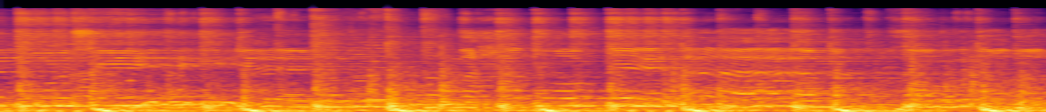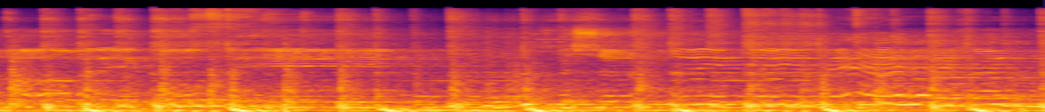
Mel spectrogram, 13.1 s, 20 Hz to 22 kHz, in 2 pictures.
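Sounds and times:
man singing into a microphone: 0.0 - 13.0
steady drum beat: 0.0 - 13.0.

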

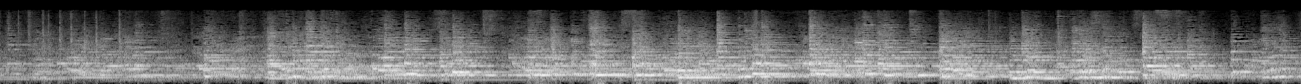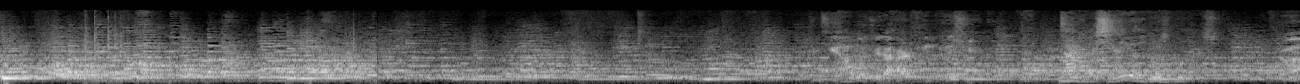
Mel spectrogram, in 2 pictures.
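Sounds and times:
plucked zither melody: 0.0 - 26.0.

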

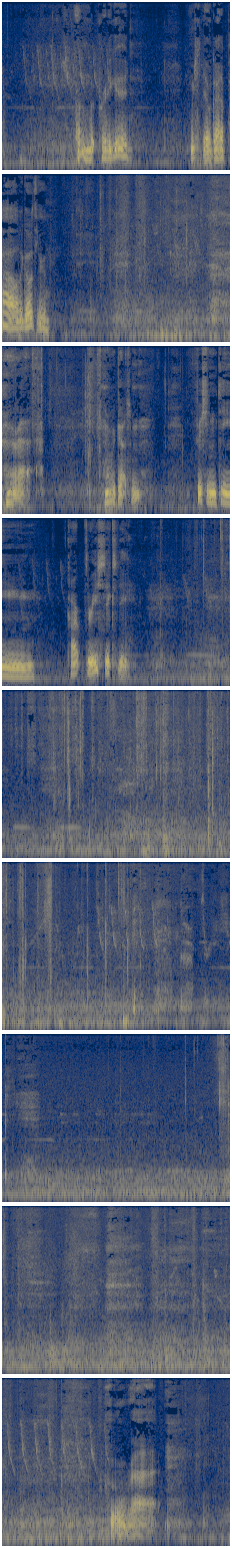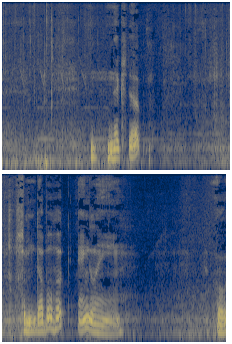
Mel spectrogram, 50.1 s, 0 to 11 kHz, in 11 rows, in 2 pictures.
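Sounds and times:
sticker backing crinkling: 17.5 - 25.7.

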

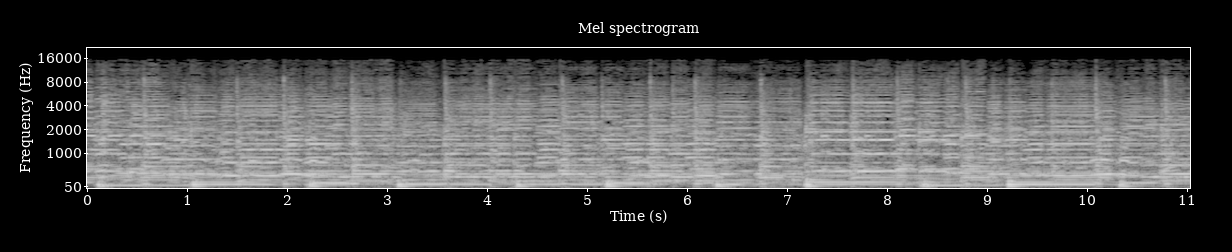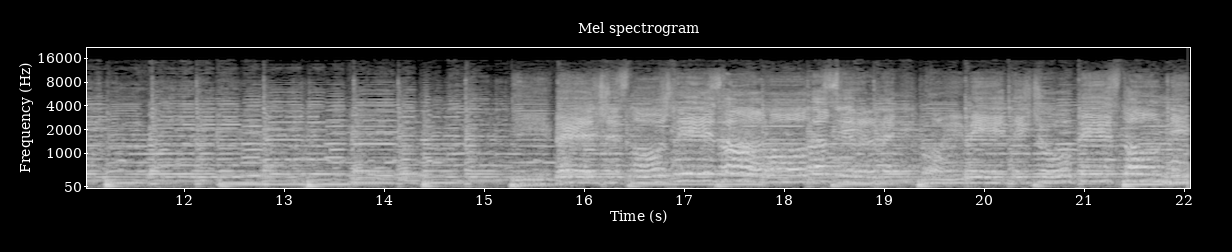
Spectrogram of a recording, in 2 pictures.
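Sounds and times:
folk band with accordion: 0.0 - 22.0
men singing: 15.4 - 22.0.

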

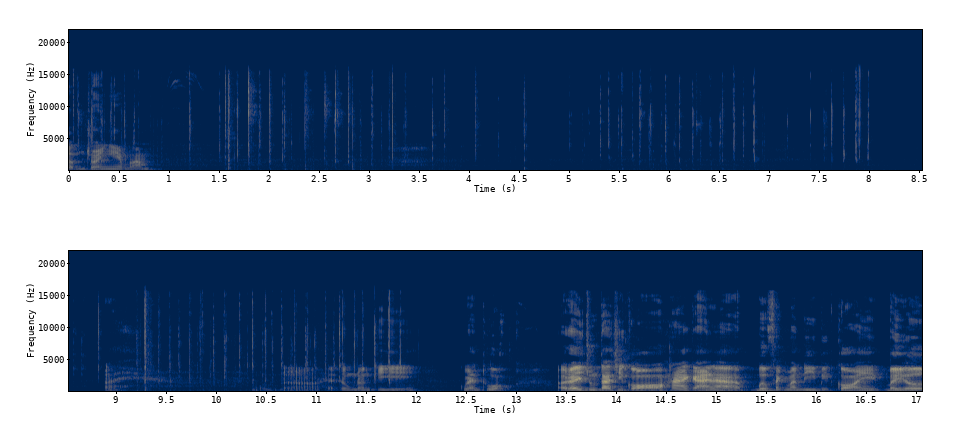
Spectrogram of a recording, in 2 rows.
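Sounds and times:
typing on computer keyboard: 0.0 - 12.0.

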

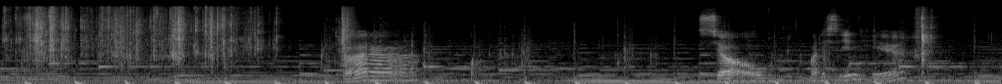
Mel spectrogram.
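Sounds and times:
plastic bag crinkling: 0.0 - 3.7
background music with beat: 0.0 - 10.0.

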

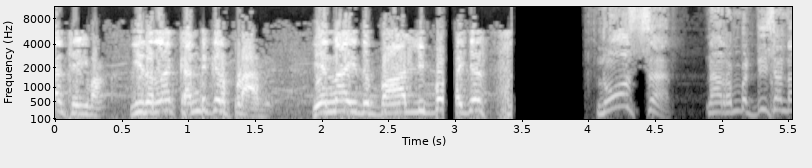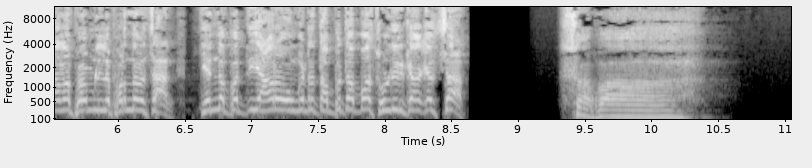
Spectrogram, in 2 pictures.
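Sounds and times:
man's sigh-like vocal sound: 9.7 - 10.5.

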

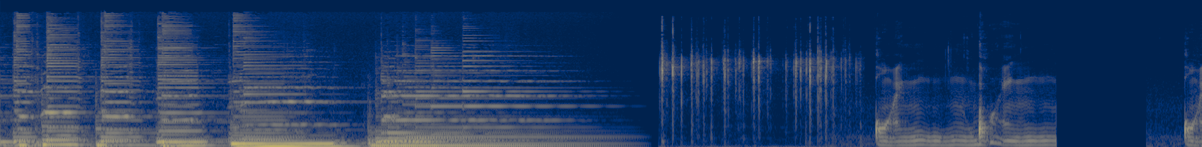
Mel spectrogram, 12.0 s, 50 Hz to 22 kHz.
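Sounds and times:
quick irregular clicking: 6.6 - 8.6.

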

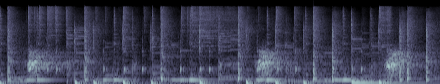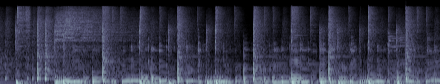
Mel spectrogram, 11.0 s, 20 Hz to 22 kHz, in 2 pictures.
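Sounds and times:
funk groove drums and guitar: 0.0 - 11.0
small dog barking: 0.3 - 1.0, 3.1 - 5.3.

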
